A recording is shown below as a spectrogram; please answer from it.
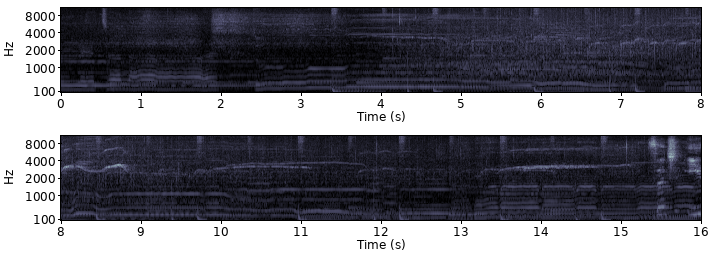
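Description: A Bollywood song performed live: a male singer with acoustic guitar, with a low bass accompaniment coming in about three seconds in.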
